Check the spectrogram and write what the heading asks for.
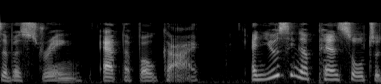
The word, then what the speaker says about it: foci: want to mention that the plural word for focus is pronounced different ways um Foci foci faux C now I'm going to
